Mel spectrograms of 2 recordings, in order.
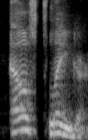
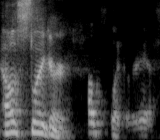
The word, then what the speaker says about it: Elsliger: go so shelly and it's elslinger right do i pronounce her flicker no n wait say that again l slicker are you sure it doesn't have an n i think it doesn't have an end i'm pretty sure no can't can't do that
